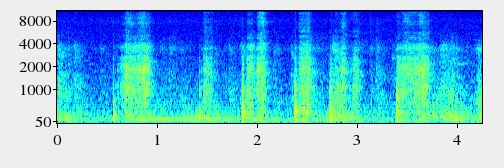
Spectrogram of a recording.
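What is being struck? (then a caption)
Paper sheet and graphite pencil. The graphite tip of a wooden pencil writes on a flat sheet of white paper lying on a desk. Six short, dry scratching strokes are heard, each a bright rasp with a soft low thump as the pencil meets the page, separated by quiet pauses.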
